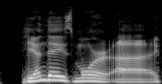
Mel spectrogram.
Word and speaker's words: Hyundai: a new Hyundai Hyundai is more uh correct but Hyundai taught us over a decade ago in America that it's pronounced Hyundai like Sundays Hyundai Genesis North America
